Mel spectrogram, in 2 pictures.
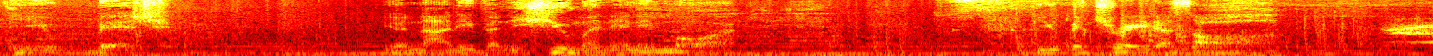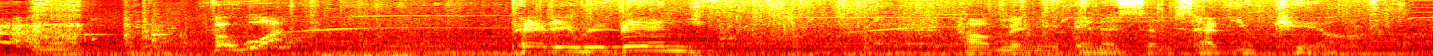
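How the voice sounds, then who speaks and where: A gruff army general in a game cinematic, with a gravelly voice that swings widely in pitch and an unhurried, stern delivery. Loud music plays under him. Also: male voice, big pitch swings, full character voice. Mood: defiant. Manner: stern and defiant. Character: gruff defiant older male army general.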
